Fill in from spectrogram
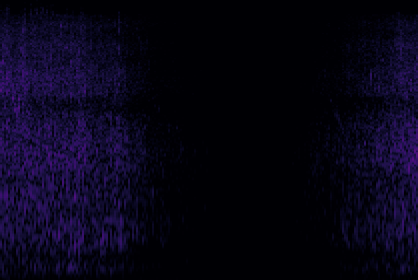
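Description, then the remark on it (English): A steady, full rush of ocean surf and breaking waves at a beach fills the scene, briefly dropping away to near silence midway before the wash of the sea swells back in. No voices. “We're having fun at the beach.”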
